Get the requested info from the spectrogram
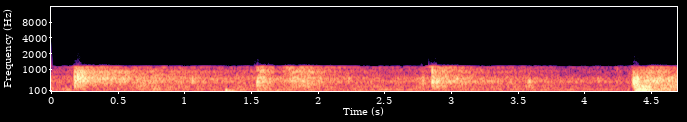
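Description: Airsoft BBs zipping past, with the sound slowed to a tenth of normal speed, so everything is deep and muffled. Four sudden hits about one and a half seconds apart, each fading out, the last the loudest near the end.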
